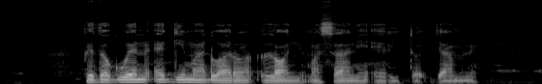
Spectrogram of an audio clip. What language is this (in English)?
Luo (Kenya and Tanzania)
